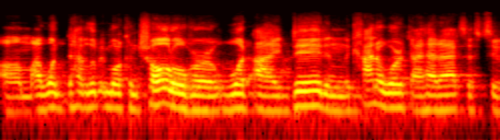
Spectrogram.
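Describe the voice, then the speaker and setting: An American-accented man talks at a fairly quick pace with hardly any pauses, his medium-pitched voice monotone and flat in intonation. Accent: New York accent, mostly hidden. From New York City. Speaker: acting instructor. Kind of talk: open house presentation. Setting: soundstage with audience. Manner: halting, many fillers.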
